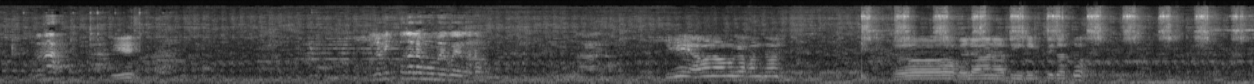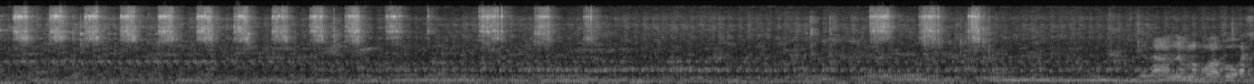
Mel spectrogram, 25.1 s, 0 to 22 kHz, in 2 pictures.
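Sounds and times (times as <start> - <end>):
ratchet wrench clicking: 8.6 - 18.6, 21.2 - 22.6.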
